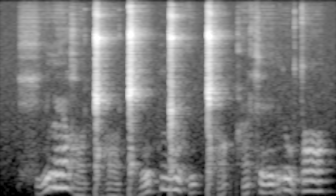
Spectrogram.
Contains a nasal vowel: yes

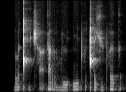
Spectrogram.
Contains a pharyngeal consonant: no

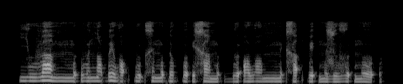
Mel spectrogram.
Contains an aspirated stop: no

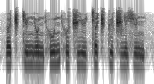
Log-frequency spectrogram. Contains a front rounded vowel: yes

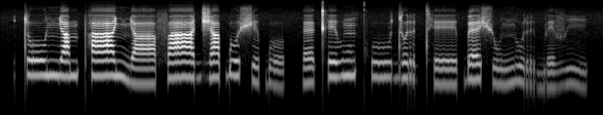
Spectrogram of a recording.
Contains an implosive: yes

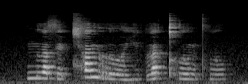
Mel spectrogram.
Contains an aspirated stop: yes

